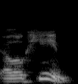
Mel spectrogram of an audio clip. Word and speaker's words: Elohim: he means by that it is written one way and pronounced another okay actually that sounds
